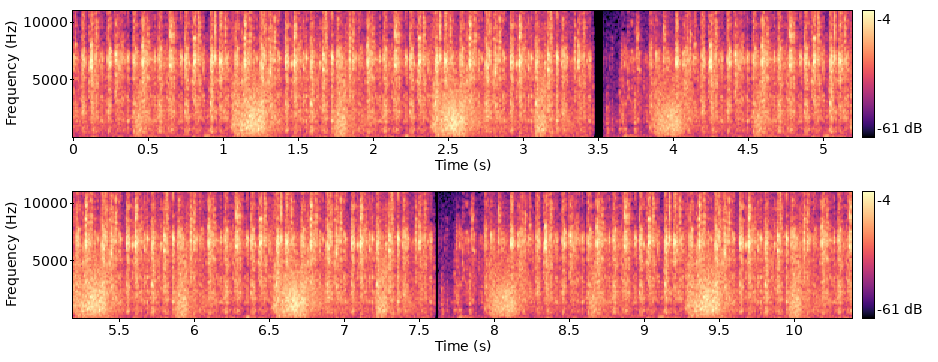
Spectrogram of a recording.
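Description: Cartoon car-wash rotating brush running: a steady mechanical whirr with a scrubbing swish repeating about every two-thirds of a second. It drops out for an instant twice.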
